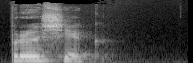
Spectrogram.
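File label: "прӧсек", Komi, female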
